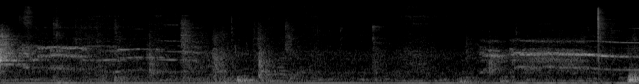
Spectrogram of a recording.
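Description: A rooster crowing: a loud call right at the start that trails off over about two seconds, and a second long crow beginning about five seconds in.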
